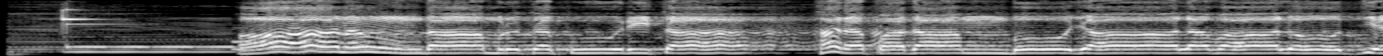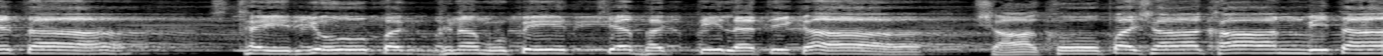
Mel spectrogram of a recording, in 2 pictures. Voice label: Sanskrit; Sri Adi Sankaracharyas Sivananda Lahari; Adi Shankaracharya; श्रीशिवानन्दलहरी ४९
